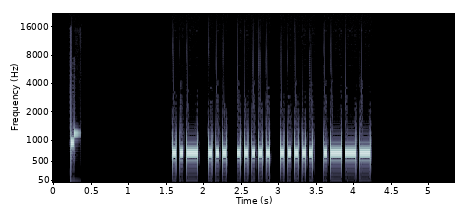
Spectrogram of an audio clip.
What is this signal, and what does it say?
Morse code, heard as a keyed tone, about 25 wpm, 700 Hz. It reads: US55J
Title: Five Challenging Letter-Number Combinations 25wpm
